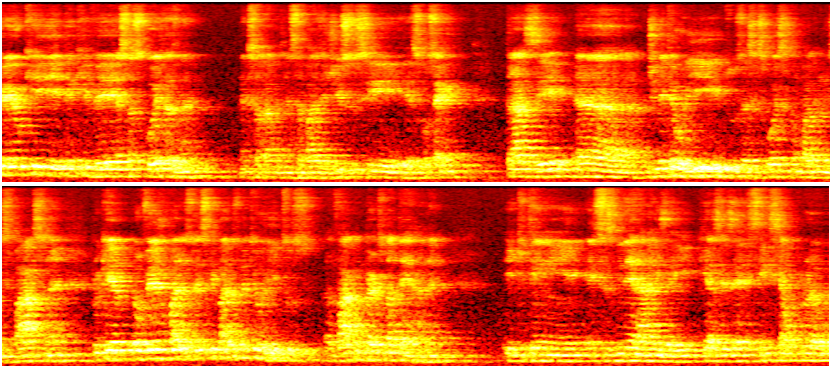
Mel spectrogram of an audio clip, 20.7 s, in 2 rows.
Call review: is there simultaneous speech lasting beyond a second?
No

